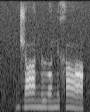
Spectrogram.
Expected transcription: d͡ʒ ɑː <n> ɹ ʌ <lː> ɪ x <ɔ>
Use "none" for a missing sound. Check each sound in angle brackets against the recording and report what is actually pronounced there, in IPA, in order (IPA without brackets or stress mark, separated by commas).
n, n, ɑ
